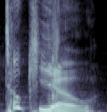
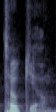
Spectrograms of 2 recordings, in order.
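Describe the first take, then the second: First: One syllable is stressed more than the others. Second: All syllables are given equal weight. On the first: This is how English speakers say it. "we would be like" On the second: This is how Japanese speakers say it. "where they'd be like"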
